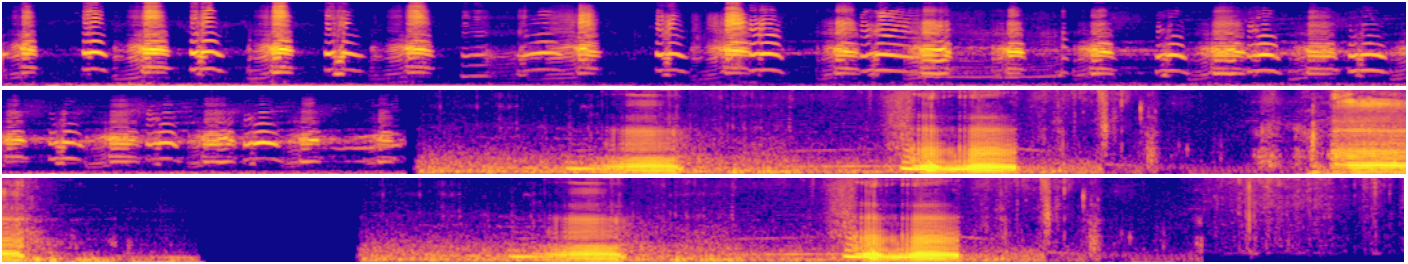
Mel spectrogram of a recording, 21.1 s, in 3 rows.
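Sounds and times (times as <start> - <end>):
swans honking: 0.0 - 9.0
low animal sound: 9.6 - 14.4, 16.2 - 20.0.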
